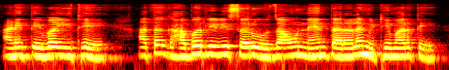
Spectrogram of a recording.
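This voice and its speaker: A woman's voice: mid-range voice, fairly even intonation, unhurried. A woman narrating a recap of a TV serial episode and addressing viewers directly.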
